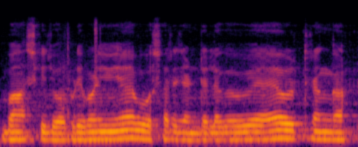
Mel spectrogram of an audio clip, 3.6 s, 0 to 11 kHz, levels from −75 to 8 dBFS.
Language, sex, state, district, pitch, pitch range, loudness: Hindi, male, Uttar Pradesh, Shamli, 120 Hz, 115-125 Hz, -14 LUFS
